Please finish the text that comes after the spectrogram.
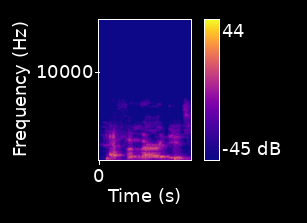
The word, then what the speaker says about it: Ephemerides: Ephemeris for Ephemera. Singular, yes. Ephemerides for plural.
